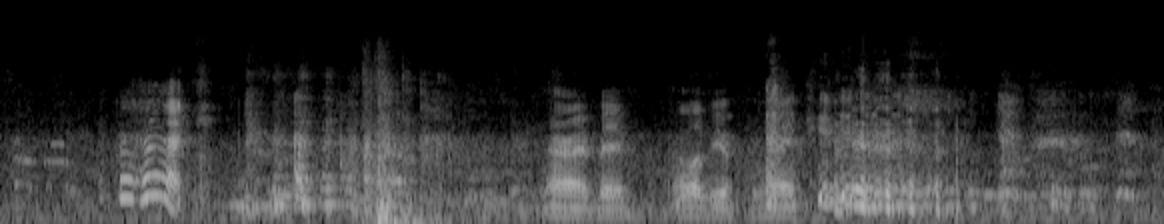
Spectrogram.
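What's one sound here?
A woman laughs and exclaims with excitement.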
